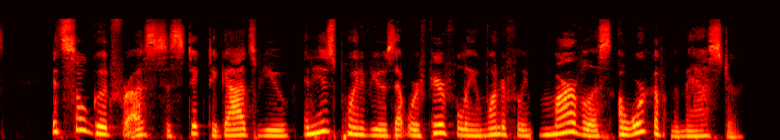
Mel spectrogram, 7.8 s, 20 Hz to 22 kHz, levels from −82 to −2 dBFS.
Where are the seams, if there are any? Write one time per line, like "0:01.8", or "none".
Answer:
0:02.6
0:03.0
0:05.3
0:06.7

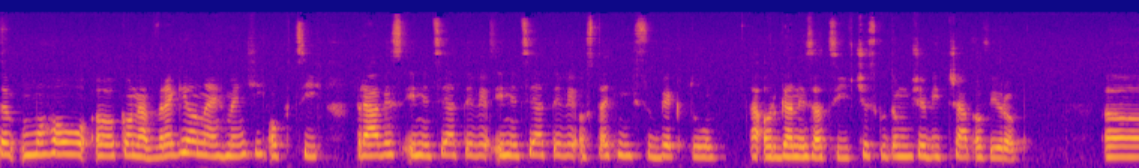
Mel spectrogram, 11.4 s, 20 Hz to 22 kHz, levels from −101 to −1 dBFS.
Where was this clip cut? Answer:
0:02.6
0:04.9
0:07.2
0:09.7

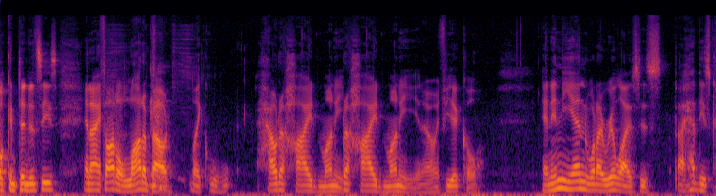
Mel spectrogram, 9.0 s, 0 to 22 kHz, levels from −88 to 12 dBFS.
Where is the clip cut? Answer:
0:01.2
0:04.3
0:05.5

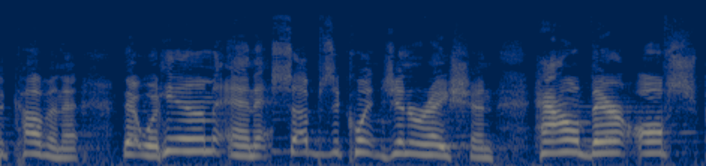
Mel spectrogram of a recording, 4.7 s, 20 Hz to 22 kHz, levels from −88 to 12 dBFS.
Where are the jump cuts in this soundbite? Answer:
0:01.1
0:01.8

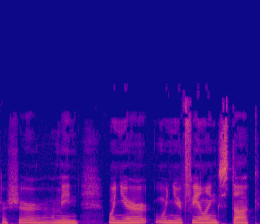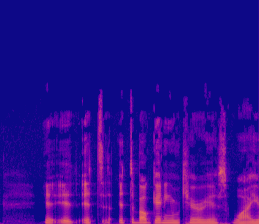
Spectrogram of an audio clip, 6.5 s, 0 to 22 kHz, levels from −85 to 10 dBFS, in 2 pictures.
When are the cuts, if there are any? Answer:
0:05.5

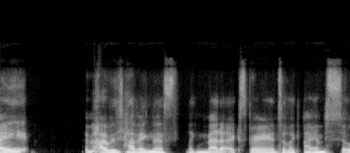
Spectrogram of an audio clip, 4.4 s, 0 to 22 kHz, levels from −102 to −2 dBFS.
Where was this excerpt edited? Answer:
none

